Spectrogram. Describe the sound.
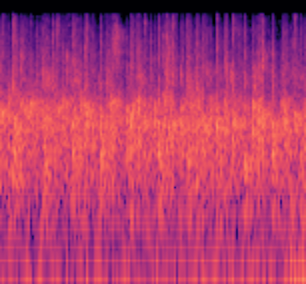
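An audience applauds to welcome a speaker to the stage, with dense, steady clapping that holds at an even level throughout and no voices.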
